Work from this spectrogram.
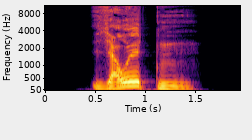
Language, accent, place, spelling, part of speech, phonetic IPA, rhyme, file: German, Germany, Berlin, jaulten, verb, [ˈjaʊ̯ltn̩], -aʊ̯ltn̩, De-jaulten.ogg
- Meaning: inflection of jaulen: 1. first/third-person plural preterite 2. first/third-person plural subjunctive II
